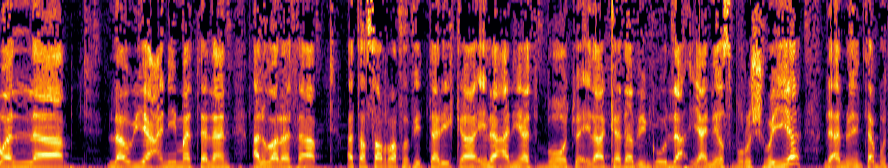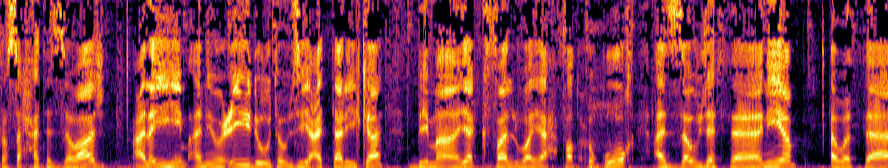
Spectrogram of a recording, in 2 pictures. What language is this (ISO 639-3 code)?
ara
